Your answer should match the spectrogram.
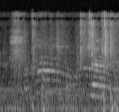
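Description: A cat meowing: one long drawn-out call starting about half a second in, its pitch sliding slowly down.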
